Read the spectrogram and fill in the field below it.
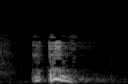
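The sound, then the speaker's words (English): A person clears their throat in two quick, rough bursts, the second one longer with a low, voiced rasp, then quiet follows. “I say that as I'm clearing my throat.”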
